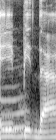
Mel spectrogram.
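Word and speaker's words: EBITDA: gente chama isso de se escreve ebtida mas a gente O correto é ebid se fala ebid falar ebit você não vai passar vergonha não tudo todos são são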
